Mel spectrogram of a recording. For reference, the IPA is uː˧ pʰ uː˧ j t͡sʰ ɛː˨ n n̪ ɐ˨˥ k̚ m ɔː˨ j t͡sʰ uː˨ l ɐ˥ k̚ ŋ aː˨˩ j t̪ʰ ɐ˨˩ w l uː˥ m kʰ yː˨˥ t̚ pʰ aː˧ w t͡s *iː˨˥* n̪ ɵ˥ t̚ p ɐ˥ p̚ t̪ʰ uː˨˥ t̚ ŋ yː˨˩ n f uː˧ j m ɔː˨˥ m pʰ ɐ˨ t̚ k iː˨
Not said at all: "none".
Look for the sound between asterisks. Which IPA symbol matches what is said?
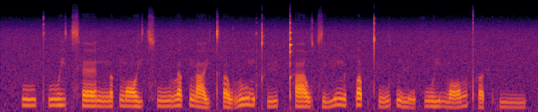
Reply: iː˨˥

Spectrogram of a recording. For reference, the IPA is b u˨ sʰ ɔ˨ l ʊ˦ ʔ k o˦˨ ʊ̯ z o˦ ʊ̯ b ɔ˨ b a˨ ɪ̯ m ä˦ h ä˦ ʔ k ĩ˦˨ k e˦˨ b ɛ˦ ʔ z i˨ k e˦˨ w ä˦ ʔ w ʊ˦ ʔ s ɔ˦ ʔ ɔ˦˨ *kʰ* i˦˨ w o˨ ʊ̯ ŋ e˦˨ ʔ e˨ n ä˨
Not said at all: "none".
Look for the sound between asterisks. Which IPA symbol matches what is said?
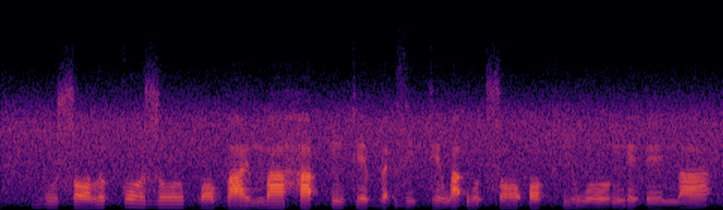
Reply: kʰ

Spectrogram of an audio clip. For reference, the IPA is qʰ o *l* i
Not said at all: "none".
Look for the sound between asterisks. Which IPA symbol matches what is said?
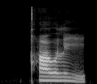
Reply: l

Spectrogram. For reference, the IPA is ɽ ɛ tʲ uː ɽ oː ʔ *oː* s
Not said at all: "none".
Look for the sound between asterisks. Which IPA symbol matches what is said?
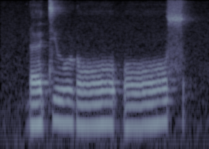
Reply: oː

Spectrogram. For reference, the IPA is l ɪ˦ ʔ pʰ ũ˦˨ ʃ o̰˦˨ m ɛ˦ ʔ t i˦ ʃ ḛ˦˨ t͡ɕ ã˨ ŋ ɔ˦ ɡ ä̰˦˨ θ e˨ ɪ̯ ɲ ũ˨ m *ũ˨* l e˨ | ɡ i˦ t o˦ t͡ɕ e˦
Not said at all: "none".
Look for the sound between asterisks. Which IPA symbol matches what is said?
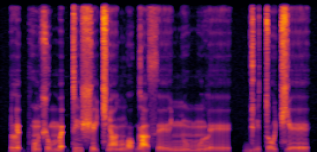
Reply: ũ˦˨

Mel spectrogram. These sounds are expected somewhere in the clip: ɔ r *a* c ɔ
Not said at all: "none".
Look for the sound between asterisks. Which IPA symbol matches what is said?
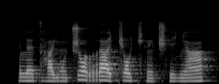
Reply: a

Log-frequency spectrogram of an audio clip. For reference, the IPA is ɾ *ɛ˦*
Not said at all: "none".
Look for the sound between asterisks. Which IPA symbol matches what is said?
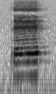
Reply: ɛ˦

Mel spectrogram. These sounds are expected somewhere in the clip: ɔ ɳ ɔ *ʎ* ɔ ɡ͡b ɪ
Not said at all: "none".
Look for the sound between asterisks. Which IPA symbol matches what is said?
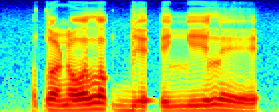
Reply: l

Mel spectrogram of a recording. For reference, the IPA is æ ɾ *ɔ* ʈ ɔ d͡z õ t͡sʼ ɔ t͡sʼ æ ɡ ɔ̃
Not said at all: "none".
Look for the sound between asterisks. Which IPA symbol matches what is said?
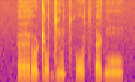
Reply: ɔ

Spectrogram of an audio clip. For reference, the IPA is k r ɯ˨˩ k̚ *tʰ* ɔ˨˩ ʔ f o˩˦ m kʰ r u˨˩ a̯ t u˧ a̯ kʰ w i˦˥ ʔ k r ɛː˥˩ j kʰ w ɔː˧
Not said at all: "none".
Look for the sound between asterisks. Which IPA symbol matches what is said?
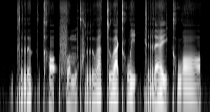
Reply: tʰ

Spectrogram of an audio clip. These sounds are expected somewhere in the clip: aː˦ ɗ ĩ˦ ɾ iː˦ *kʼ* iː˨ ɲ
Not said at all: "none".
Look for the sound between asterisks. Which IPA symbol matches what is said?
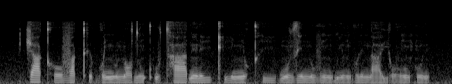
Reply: kʼ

